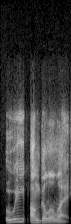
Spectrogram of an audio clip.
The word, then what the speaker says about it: Uiagalelei: There's no N in his name. It's Uiagalelei. That's just how.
